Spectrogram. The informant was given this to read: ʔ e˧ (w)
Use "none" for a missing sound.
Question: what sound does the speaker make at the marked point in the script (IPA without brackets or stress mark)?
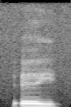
j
